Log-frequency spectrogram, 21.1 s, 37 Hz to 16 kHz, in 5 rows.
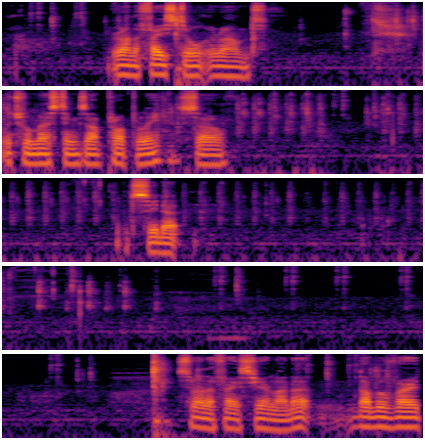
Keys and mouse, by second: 0.3 click, 1.8-3.3 f, 3.9 ctrl+f, 8.0-10.3 ctrl+z, 10.5 ctrl+z, 10.7-12.2 ctrl+z, 12.4 ctrl+z, 12.5 ctrl+z, 13.0 middle click, 13.6 shift+middle click, 13.9 middle click, 14.8 click, 15.5 shift+click, 16.0 shift+click, 18.4 f, 18.8 middle click, 19.8 click, 20.3 shift+click, 20.6 1.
